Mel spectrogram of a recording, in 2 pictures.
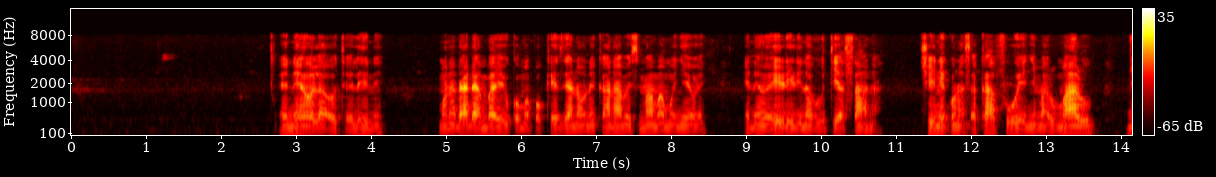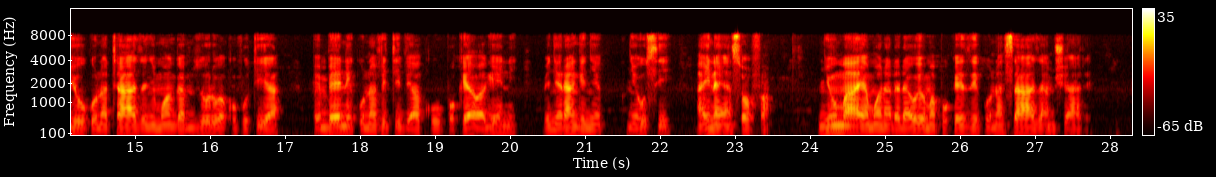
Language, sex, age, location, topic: Swahili, male, 36-49, Dar es Salaam, finance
